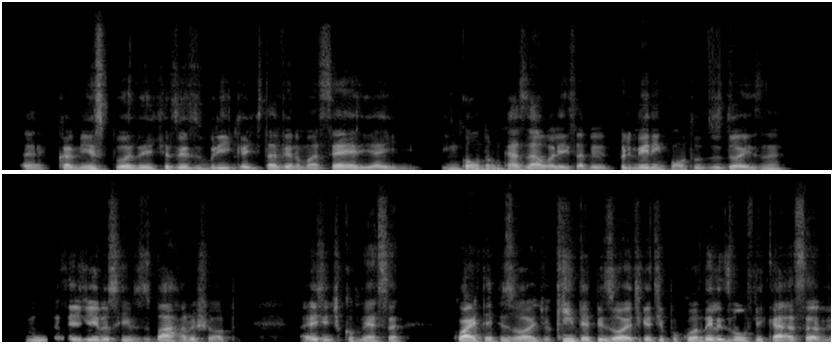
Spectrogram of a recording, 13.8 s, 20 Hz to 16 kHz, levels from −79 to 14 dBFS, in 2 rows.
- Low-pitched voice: Yes, low, 130 Hz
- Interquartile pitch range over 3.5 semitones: No, average, 3.2 semitones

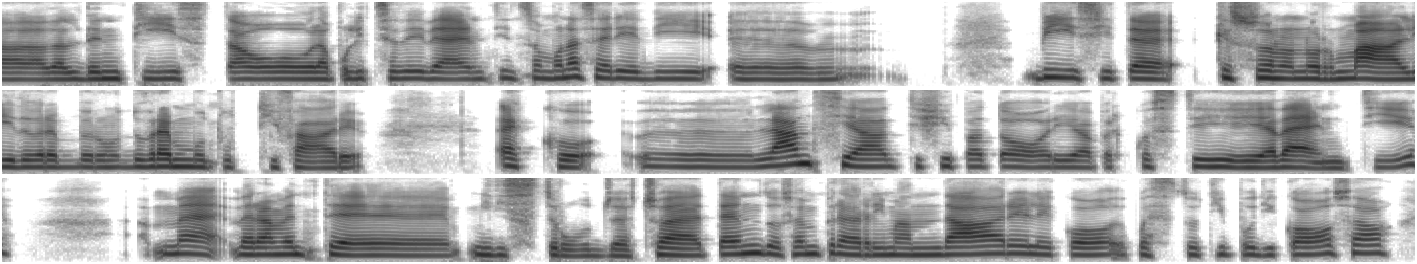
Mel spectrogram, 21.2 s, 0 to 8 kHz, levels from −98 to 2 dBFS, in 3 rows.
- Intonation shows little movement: Yes, narrow, 1.9 semitones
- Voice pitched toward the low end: No, high, 190 Hz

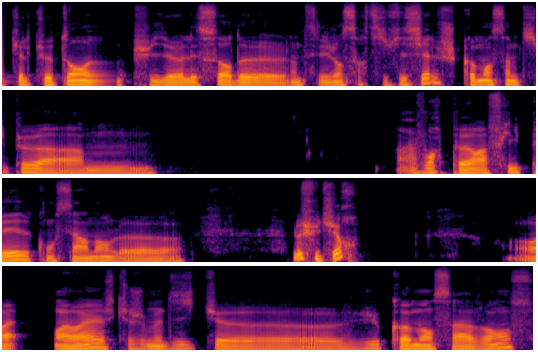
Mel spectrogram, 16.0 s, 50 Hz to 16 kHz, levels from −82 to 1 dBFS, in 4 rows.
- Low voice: Yes, low, 100 Hz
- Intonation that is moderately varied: Yes, average, 3.1 semitones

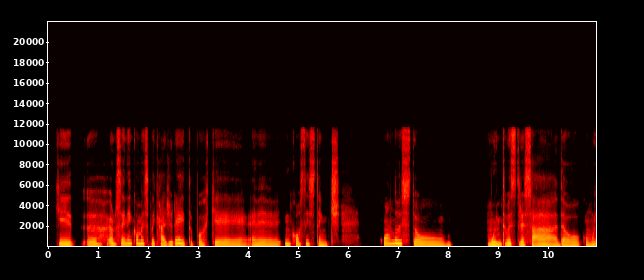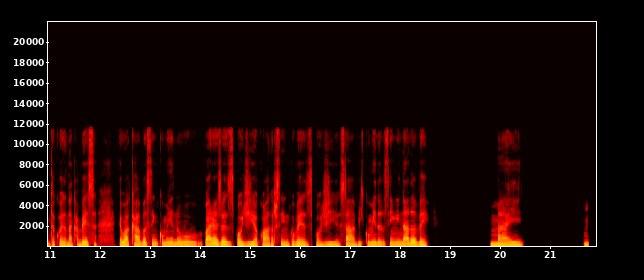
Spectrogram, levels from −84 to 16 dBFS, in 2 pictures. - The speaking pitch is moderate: No, high, 230 Hz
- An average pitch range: Yes, average, 3.5 semitones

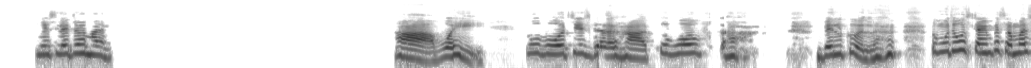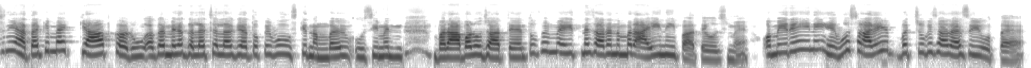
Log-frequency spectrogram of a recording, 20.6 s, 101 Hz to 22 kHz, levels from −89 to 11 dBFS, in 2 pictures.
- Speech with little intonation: No, average, 4.2 semitones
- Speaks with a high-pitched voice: Yes, very high, 300 Hz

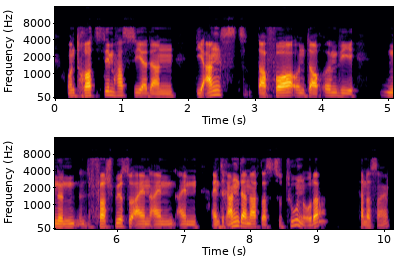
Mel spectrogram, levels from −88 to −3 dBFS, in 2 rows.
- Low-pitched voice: Yes, low, 115 Hz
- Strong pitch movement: No, average, 2.7 semitones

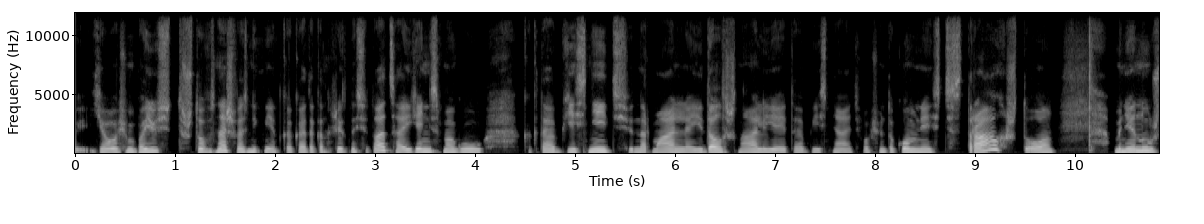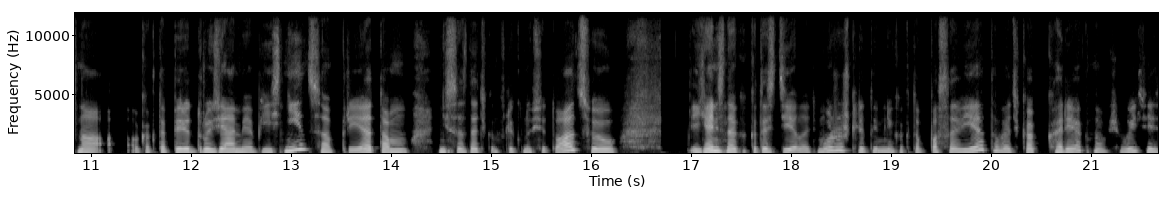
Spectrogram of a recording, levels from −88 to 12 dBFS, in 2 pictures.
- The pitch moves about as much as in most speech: No, narrow, 2.2 semitones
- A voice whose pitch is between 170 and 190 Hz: No, high, 200 Hz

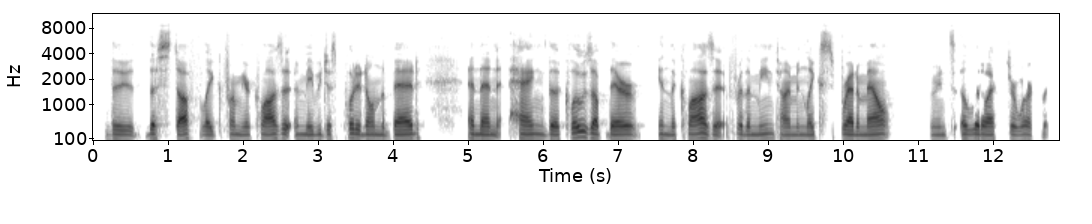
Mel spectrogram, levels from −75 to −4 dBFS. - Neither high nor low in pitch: No, low, 110 Hz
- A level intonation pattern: Yes, narrow, 1.3 semitones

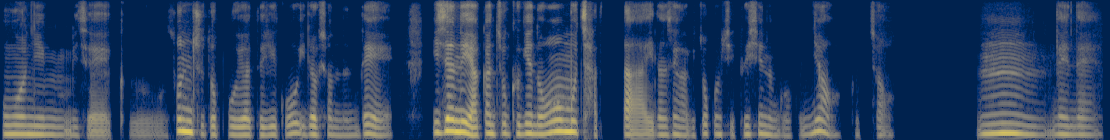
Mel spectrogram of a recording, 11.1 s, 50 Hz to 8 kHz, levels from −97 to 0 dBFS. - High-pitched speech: No, medium, 180 Hz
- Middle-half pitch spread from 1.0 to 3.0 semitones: Yes, narrow, 2.6 semitones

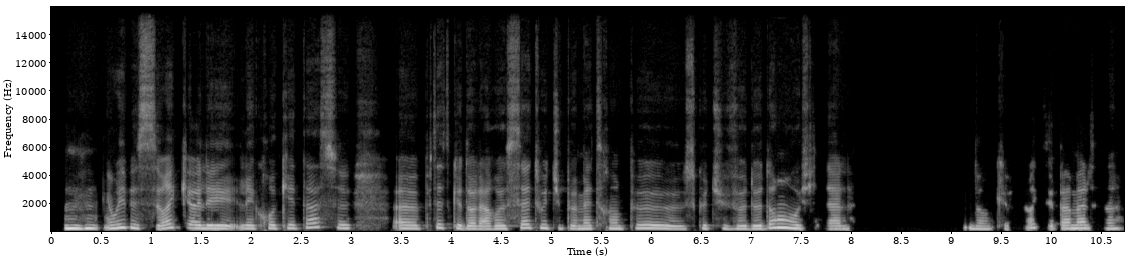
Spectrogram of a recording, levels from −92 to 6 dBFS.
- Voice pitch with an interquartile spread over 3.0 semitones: No, average, 2.7 semitones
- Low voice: No, high, 220 Hz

